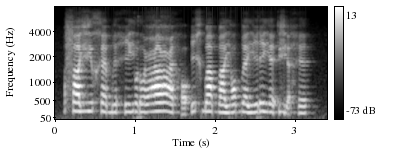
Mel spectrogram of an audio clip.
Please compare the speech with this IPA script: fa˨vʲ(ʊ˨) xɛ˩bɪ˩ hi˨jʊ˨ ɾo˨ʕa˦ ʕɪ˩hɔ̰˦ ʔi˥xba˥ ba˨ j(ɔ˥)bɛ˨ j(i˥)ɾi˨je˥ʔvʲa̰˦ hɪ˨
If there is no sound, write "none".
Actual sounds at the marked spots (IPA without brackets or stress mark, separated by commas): ʊ˨, ɔ˥, i˥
